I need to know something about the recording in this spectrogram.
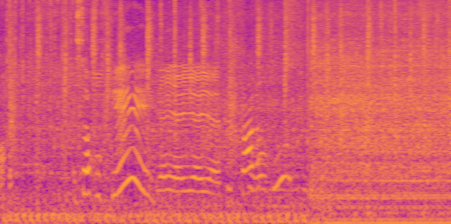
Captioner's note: speaking German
